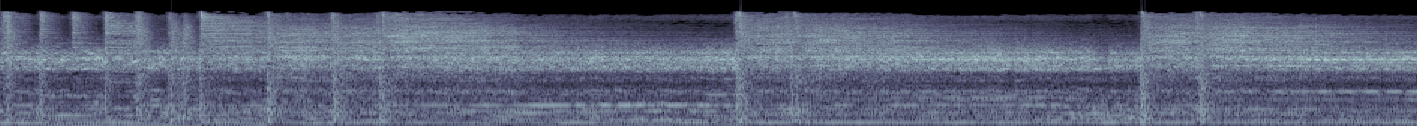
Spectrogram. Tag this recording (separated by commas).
Rock music, Music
